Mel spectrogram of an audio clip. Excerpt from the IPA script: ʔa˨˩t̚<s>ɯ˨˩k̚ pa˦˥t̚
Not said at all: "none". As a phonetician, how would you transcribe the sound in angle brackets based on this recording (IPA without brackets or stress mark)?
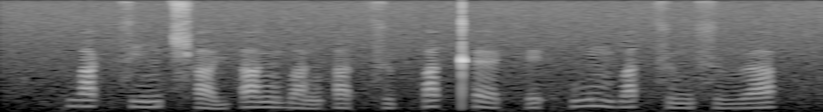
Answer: s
